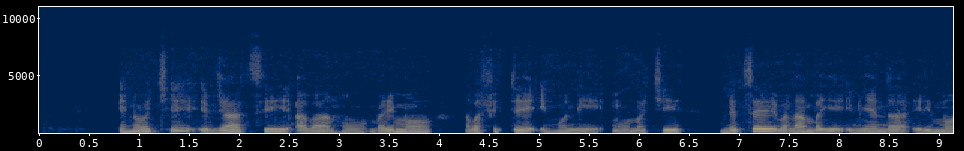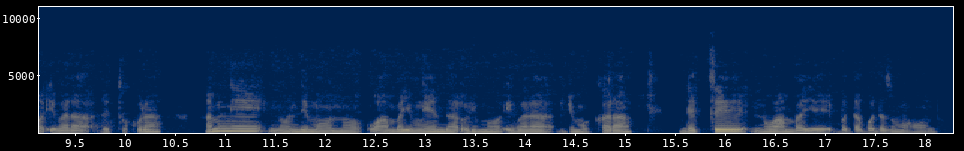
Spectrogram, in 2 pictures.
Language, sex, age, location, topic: Kinyarwanda, male, 25-35, Kigali, health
